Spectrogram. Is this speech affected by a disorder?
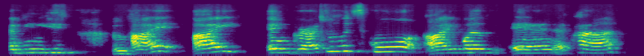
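Yes: cerebral palsy.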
